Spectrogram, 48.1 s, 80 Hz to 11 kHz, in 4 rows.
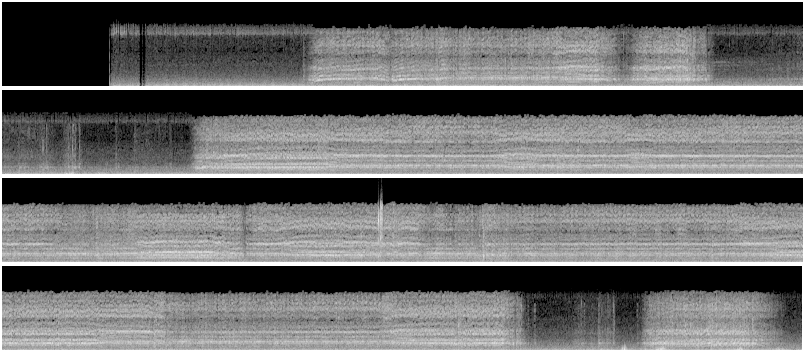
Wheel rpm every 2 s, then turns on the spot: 0, 0, 40, 140, 120, 50, 10, 70, 160, 160, 160, 160, 160, 160, 160, 160, 160, 160, 160, 160, 160, 130, 30, 100.
10-14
